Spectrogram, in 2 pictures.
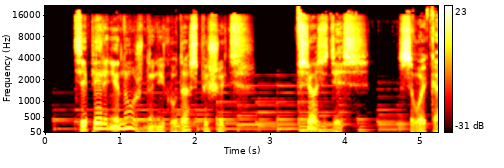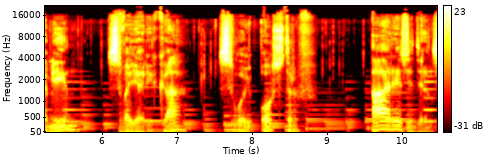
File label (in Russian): радио РЕКЛАМА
